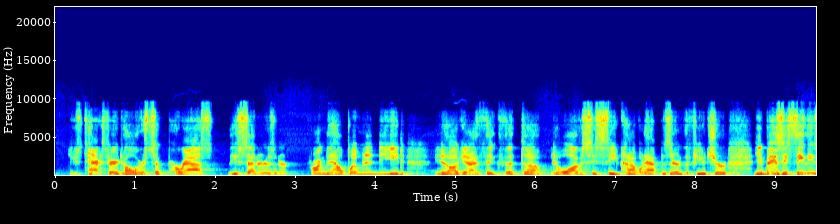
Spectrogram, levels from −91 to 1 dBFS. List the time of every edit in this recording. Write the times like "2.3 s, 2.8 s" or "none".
none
